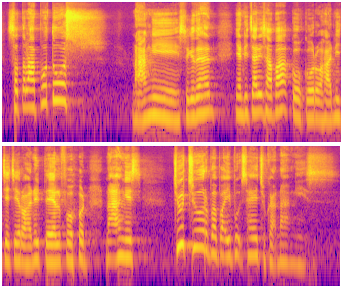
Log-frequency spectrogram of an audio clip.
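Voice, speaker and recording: Indonesian man, high voice, preaching in church, animated storyteller, swings loud to soft. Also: unhurried. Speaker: pastor. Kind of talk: sermon.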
